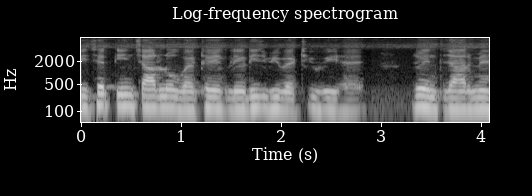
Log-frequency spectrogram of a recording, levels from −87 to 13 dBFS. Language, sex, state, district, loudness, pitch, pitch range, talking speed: Hindi, male, Bihar, Samastipur, -17 LUFS, 115 Hz, 110-125 Hz, 205 wpm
